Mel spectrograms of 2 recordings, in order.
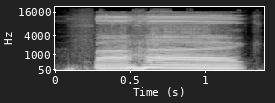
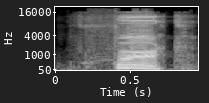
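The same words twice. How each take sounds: First: It sounds joyful. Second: It sounds angry.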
